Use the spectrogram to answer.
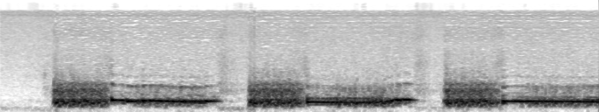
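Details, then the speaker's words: Wheezes: steady, relatively high-pitched, musical, hissing or shrill whistling tones through each breath, often suggesting asthma. "Wheezes are relatively high-pitched and have a hissing or shrill quality and often suggest asthma."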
